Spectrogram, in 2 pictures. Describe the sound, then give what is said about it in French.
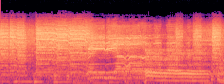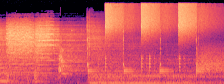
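A dog barks loudly in several sharp bursts near the end, following a stretch of dense, tonal, music-like sound; no one speaks. “on n'attend plus que ce cabot de Pompidou pour commencer”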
